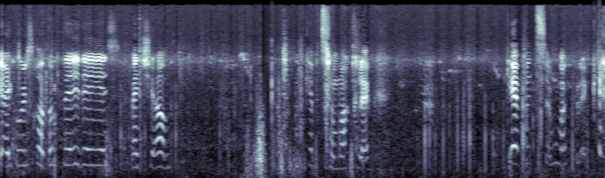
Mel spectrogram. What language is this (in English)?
Dutch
